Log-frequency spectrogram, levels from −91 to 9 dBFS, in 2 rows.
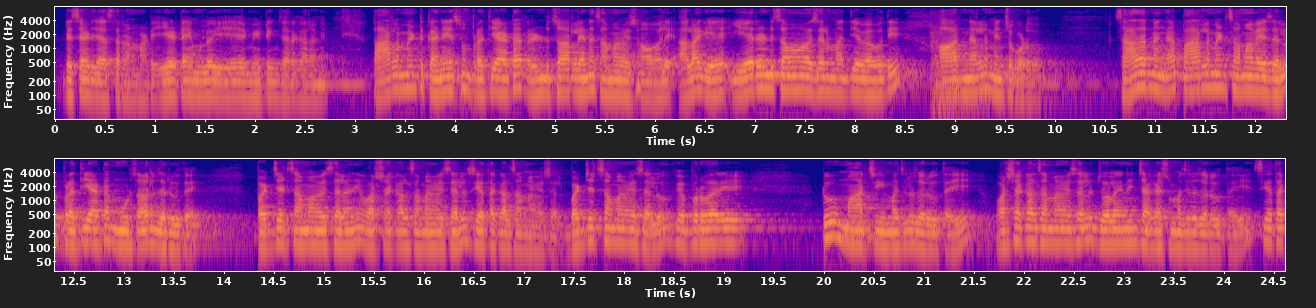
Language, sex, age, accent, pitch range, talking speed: English, male, 20-39, Indian, 110-130 Hz, 100 wpm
